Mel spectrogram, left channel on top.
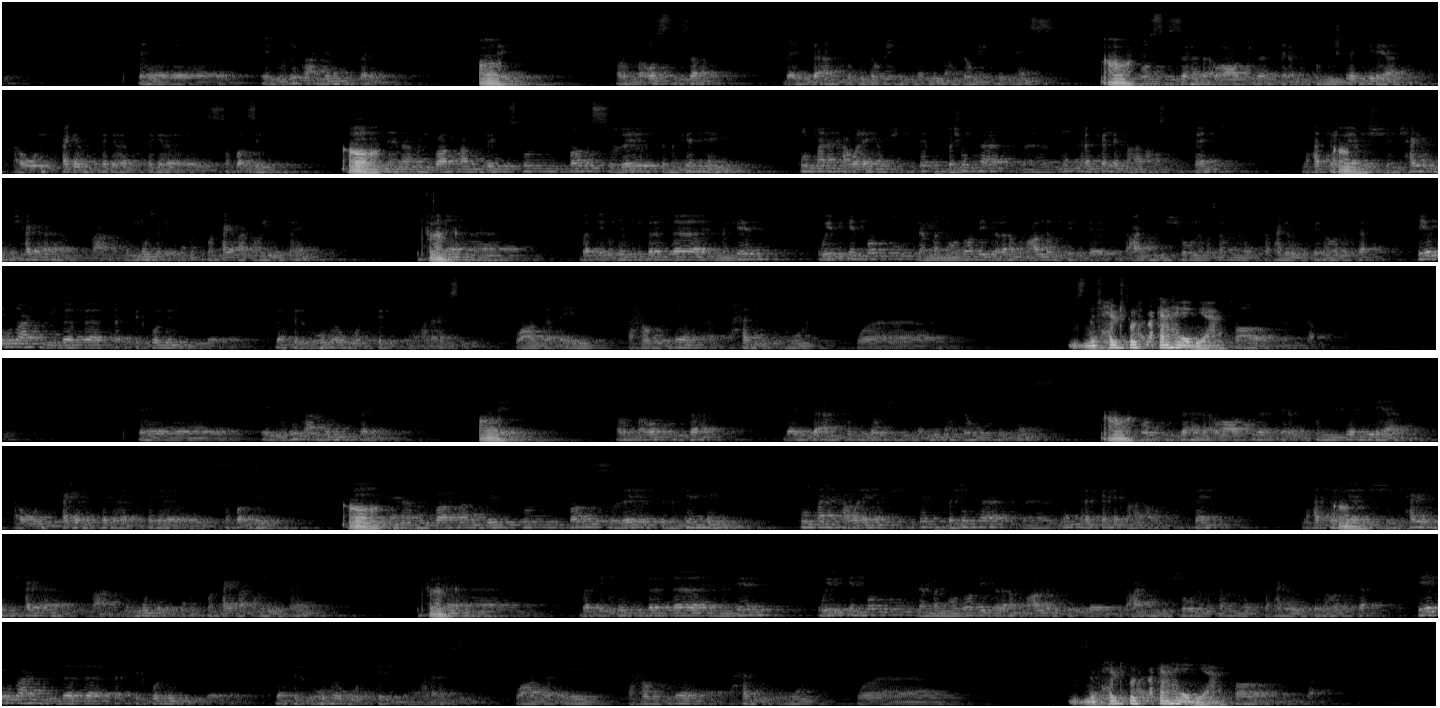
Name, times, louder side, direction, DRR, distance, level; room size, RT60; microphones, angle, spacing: voice 1, 1.4-2.3 2.6-3.8 4.9-5.2 6.1-7.1 7.8-10.5 11.4-14.1 14.5-17.0 17.8-21.7 22.3-26.5 27.4-31.8 33.0-34.0 34.5-36.4 36.9-42.4 42.9-45.5 45.8-47.7 48.2-49.0 49.3-51.1 51.6-52.5 53.8-54.6 55.4-56.2, left 1 dB, 55° left, 7.1 m, -39 dB
voice 2, 11.0-11.3 17.8-18.1 27.7-27.9 33.0-33.2 53.8-55.3, left 3 dB, 90° left, 1.0 m, -24 dB
20.0 x 19.5 x 6.9 m
head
